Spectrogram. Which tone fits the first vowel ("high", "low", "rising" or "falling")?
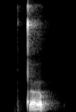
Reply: rising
